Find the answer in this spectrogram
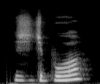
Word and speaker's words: źdźbło: Si le polonais a la réputation d'être difficile à prononcer, c'est aussi à cause de ses suites de consonnes parfois impressionnantes. Źdźbło, Brin d'herbe, bezwzględny.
